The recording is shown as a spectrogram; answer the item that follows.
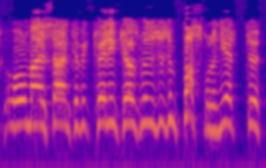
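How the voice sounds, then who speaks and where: An actor playing a bluff, skeptical Victorian doctor in a 1940s radio drama, flustered and stammering, on a lo-fi old broadcast recording. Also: male voice, extremely high pitch, flat delivery, quick pace. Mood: blustery.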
